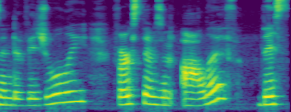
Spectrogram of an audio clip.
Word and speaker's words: Aleph: This letter has no sound. It's kind of like the stoppage that occurs when you have a silent H. So for example, there's the word air in English. We're not really pronouncing that H. You really don't even know that it's there unless you know how to spell this word. And that's kind of what an Aleph would be like.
